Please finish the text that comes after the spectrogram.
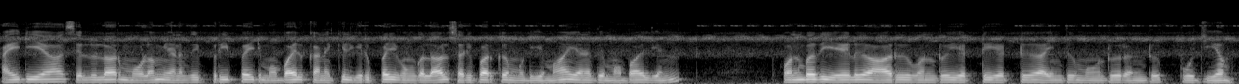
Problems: constant background noise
